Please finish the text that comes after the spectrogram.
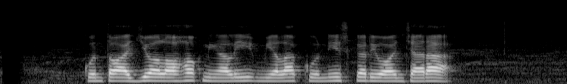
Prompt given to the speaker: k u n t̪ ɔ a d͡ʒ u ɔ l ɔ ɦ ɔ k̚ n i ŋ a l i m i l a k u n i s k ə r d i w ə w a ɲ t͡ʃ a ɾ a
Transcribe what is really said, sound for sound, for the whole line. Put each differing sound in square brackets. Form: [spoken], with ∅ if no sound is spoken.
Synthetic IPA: k u n t̪ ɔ a d͡ʒ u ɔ l ɔ ɦ ɔ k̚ n i ŋ a l i m i l a k u n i s k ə r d i w [a] w a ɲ t͡ʃ a ɾ a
